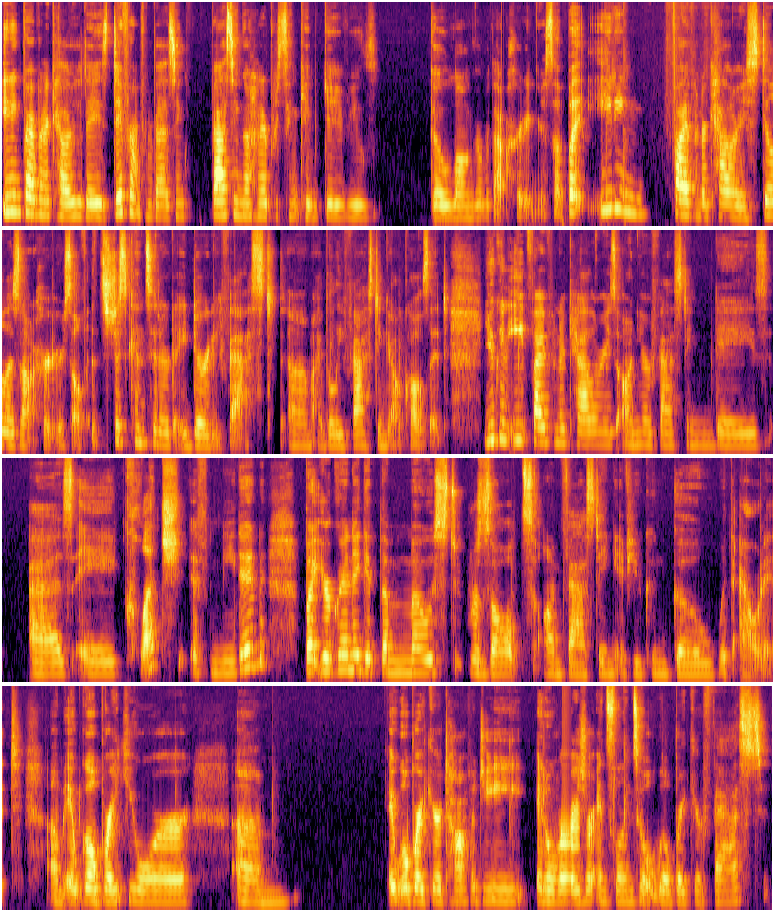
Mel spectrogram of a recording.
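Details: Woman with self-reported vocal fry, which she says is currently really bad and attributes to speaking quietly; vocal fry.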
